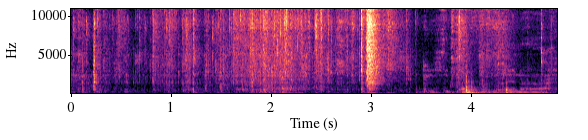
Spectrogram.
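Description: Thermalright TL-C12C fans are pulled by hand from their cardboard box and plastic bag, giving close, continuous rustling, scraping and clattering handling noise with a few sharper knocks.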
